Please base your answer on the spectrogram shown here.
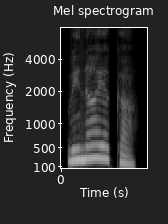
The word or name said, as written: ವೈನಾಯಕ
